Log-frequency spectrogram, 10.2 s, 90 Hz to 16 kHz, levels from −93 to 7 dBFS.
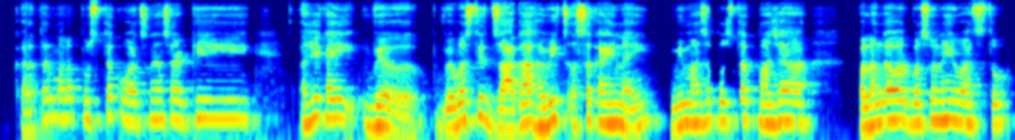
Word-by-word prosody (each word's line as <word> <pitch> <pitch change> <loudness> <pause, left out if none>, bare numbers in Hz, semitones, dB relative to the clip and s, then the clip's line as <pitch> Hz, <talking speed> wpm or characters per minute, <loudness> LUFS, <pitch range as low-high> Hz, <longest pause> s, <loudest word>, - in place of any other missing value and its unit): खरंतर 130 +9 -10
मला 205 0 -6
पुस्तक 195 +3 +2
वाचण्यासाठी 195 +1 -4 1.0
अशी 180 +6 -1
काही 205 0 -1 0.3
व्य 160 -1 +2 0.6
व्यवस्थित 185 +8 +4
जागा 145 +4 +4
हवीच, 180 +6 +2
असं 160 +4 +6
काही 175 -1 +2
नाही. 165 +1 -3 0.3
मी 155 - -2
माझं 175 +2 -1
पुस्तक 185 +2 -4
माझ्या 175 +2 0 0.7
पलंगावर 180 +6 +3
बसूनही 190 +2 +2
वाचतो. 170 -2 0
180 Hz, 120 wpm, -22 LUFS, 170-195 Hz, 1.0 s, असं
